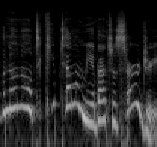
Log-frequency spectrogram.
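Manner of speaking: put-on high, quick voice of a little old lady; eager cashier. Cashier asking a customer about surgery, eager and high. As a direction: urge her on in a high, hurried voice. Voicing elderly cashier urging her on.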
